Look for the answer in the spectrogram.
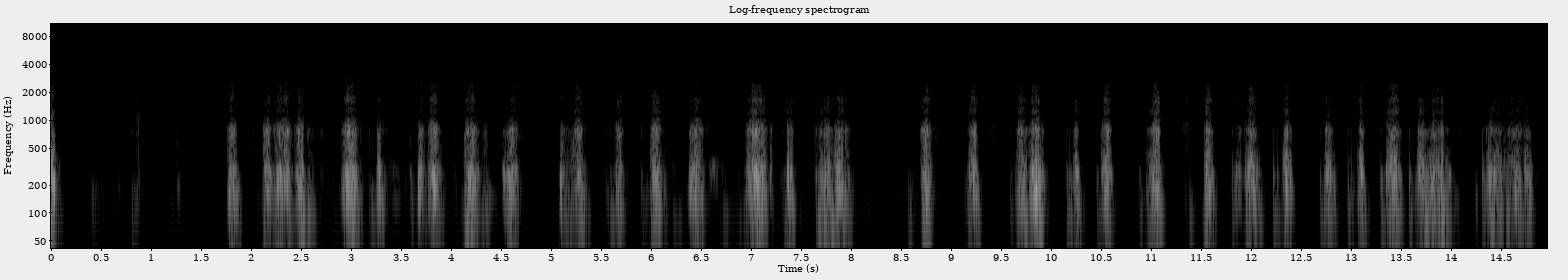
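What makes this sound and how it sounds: A hand writes a new line on lined paper with a Brause Cito Fein steel dip pen nib, the nib scratching across the paper surface. A quiet, rapid series of short, dry, scratchy strokes sounds with brief pauses between them and no ring after each stroke.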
